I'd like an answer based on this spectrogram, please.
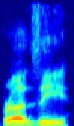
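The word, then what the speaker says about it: Bresee: Clemson and uh uh pronounced brazi is uh how you pronounce it brazee and um I I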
